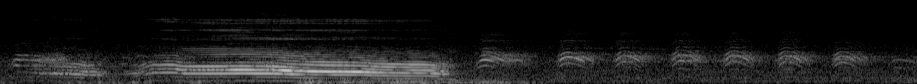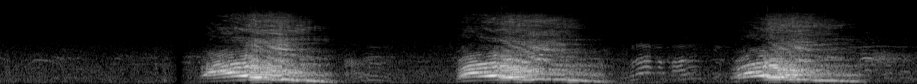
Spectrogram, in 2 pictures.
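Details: At Maruyama Zoo on 21 January 2011, Ai, an 8-year-old female Amur tiger just coming into heat and calling often, gives a long moaning call, a run of short grunts, then three deep, rasping roars.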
